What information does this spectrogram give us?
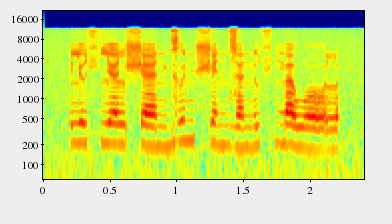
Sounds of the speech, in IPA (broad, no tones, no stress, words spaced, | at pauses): lʲoçlʲɜlʃɛnɡʲun ʃenzənuç ŋɜ wol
